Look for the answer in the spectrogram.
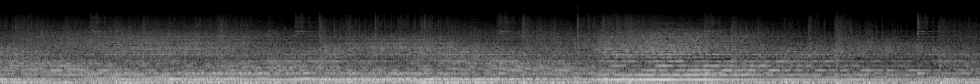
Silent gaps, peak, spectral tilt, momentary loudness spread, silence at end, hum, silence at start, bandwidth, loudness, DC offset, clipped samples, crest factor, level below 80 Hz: none; -4 dBFS; -7.5 dB/octave; 7 LU; 0 s; none; 0 s; 11 kHz; -20 LUFS; under 0.1%; under 0.1%; 14 dB; -28 dBFS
